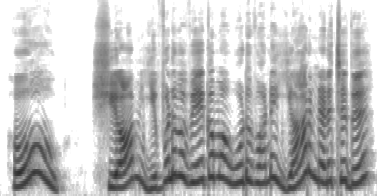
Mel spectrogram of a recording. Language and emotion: Tamil, surprised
